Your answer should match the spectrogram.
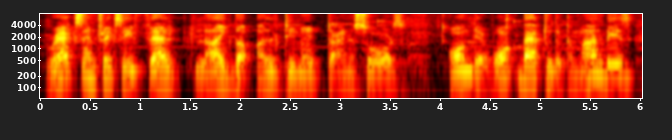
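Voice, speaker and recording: Children's read-aloud narrator: medium pitch, slightly husky, scripted storybook delivery. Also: animated, measured pace. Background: music under the voice.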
